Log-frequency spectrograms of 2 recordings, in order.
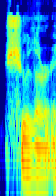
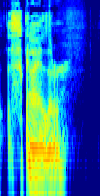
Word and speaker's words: Schuyler: I have been notified that that really good Bible that I have, that deluxe Mamba Bible that I have, it's not Schuller, it's Schuyler.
